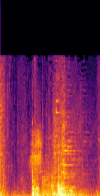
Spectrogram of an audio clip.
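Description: A magic spell bursts with a whoosh.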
